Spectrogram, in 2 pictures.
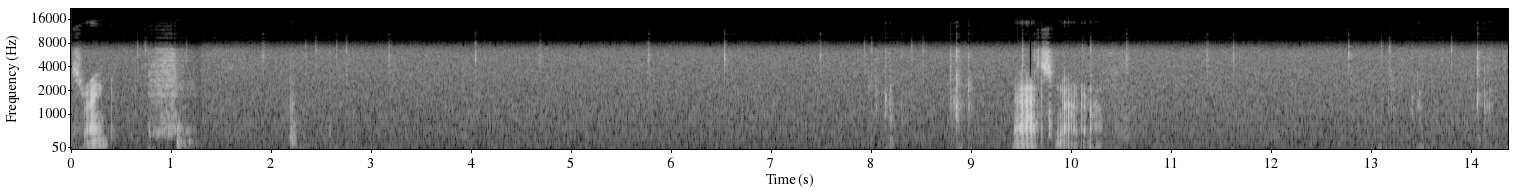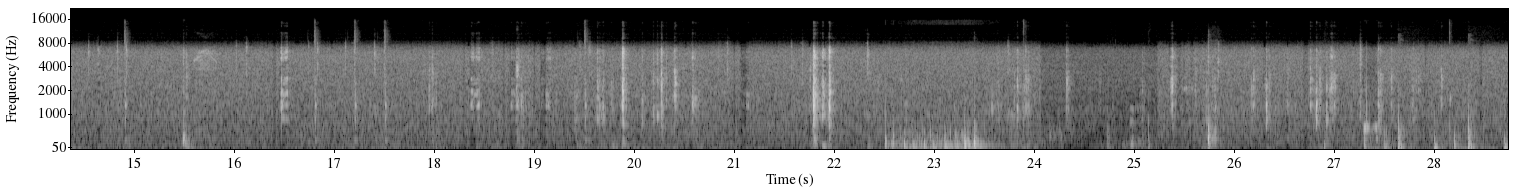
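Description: Soft clicks tap quickly and repeatedly.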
